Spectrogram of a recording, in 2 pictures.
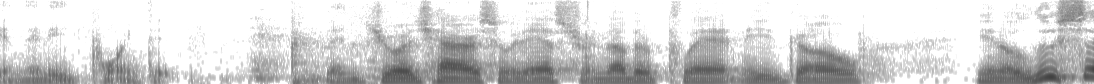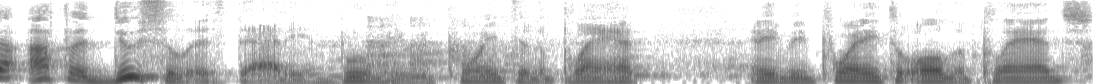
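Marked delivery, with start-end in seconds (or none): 4.9-7.0 animated, put-on, sing-song New York accent. Retelling a man's answer when asked for another plant, in a new york accent. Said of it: "in his New York accent".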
